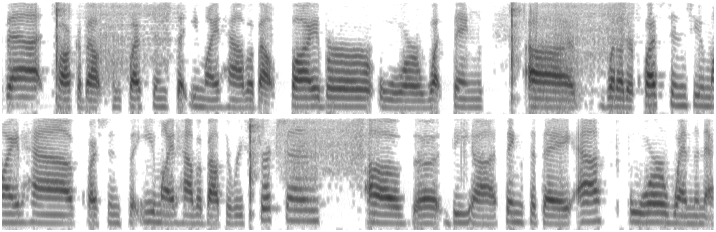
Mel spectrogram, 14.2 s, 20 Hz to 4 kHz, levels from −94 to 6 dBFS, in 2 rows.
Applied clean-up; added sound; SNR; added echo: classical method spectral subtraction.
